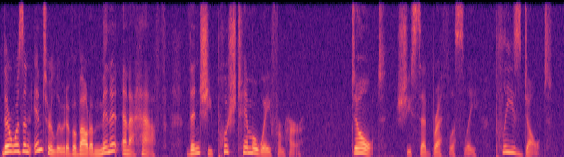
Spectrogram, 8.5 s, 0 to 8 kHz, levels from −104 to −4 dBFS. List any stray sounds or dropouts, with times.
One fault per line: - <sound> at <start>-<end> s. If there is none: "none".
none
